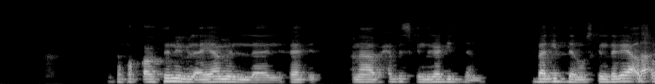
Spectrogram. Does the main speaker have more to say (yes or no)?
yes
